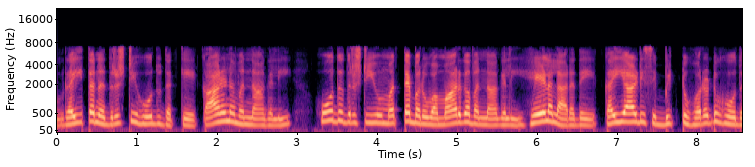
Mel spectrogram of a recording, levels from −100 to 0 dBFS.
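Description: Dolby Digital compression, most likely, runs throughout the speech, with heavy damage from start to finish. The bitrate is very low, around 48 kbps. At that rate the encoder narrows the band and starves many frequency lines of bits, and the decoder fills them with dither noise. The speech therefore sounds dull and muffled, with a rough, fluttering hiss clinging to voiced sounds.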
